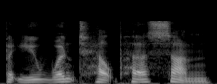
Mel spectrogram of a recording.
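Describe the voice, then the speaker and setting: [name]: a man doing a quiet, insistent teenage boy. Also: fairly low pitch, expressive, slow, no room sound, lo-fi sound, pitched above the performer's own voice. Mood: firm. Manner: quiet, level, pressing.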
